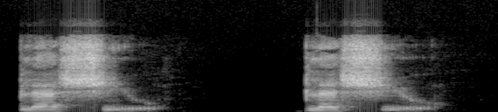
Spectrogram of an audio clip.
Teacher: And also we have a simulation of the sound s and the sound ye. When you have a word ending with the sound s and another one starting with the sound yeah, we have the sound sh, like in bless you, bless you.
